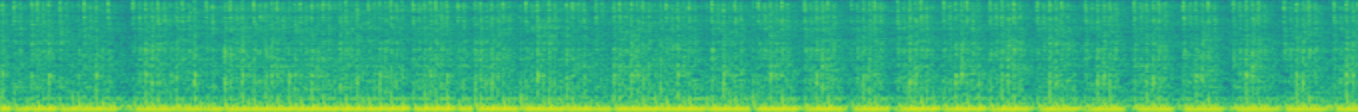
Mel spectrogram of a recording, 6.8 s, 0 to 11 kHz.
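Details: 1961 VW Beetle barn find air-cooled flat-four, revived after long sitting, choke partly on: revs up and settles with a steady, even beat, no sputter at higher revs; running healthy, pipes all hot.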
